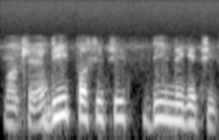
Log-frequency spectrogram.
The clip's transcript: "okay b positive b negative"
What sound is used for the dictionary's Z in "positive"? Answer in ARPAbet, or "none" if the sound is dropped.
S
